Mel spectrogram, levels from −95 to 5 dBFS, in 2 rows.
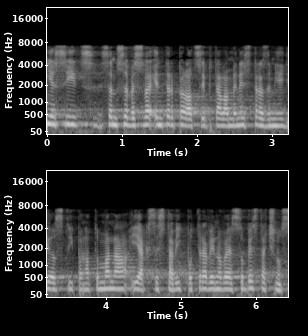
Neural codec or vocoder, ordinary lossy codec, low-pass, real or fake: none; MP3, 64 kbps; 7.2 kHz; real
